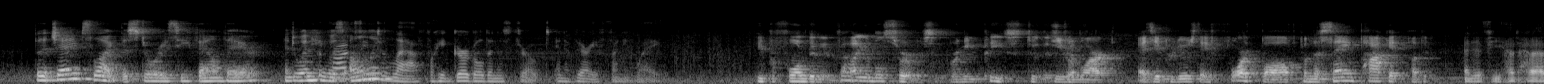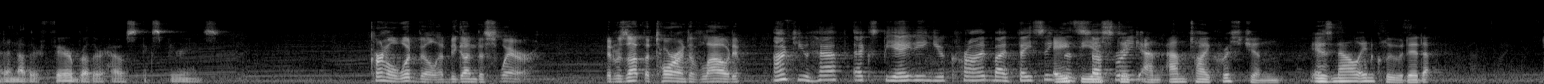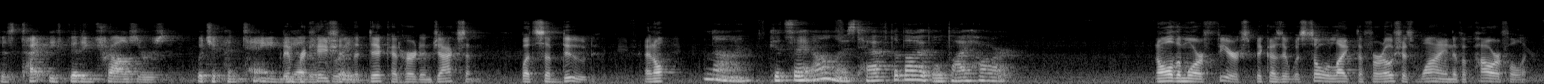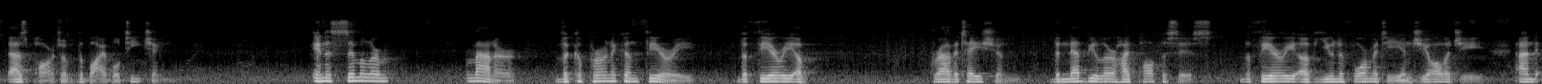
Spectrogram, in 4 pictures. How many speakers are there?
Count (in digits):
8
